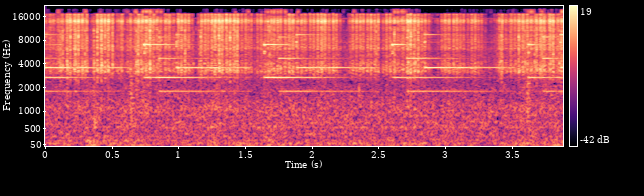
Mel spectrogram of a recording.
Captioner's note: text message noise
